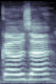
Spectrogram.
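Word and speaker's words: Gose: down a road less traveled with this passionfruit Goza we kettle and I'm pronouncing it right tells you just so if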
